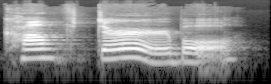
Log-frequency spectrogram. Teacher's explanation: In the word comfortable, the O R often gets reduced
